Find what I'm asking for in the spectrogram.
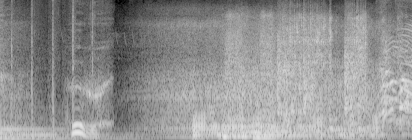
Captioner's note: bus splutters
